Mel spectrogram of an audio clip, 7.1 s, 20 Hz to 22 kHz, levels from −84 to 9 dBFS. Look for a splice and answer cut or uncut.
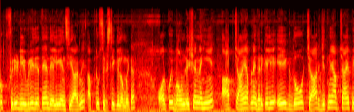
uncut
